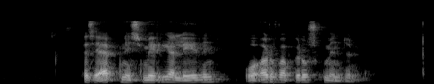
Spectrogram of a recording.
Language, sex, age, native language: Icelandic, male, 40-49, Icelandic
